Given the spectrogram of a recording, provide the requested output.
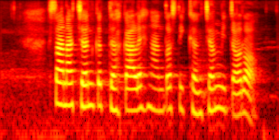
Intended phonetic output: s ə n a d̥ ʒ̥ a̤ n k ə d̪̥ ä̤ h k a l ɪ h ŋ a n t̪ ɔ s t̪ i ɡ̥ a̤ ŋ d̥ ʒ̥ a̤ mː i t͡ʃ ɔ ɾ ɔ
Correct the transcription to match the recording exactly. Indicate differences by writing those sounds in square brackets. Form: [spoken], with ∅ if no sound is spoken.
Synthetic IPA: s [a] n a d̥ ʒ̥ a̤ n k ə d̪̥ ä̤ h k a l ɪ h ŋ a n t̪ ɔ s t̪ i ɡ̥ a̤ ŋ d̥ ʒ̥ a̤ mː i t͡ʃ ɔ ɾ ɔ

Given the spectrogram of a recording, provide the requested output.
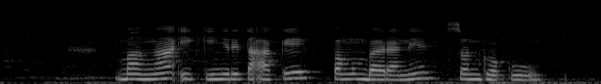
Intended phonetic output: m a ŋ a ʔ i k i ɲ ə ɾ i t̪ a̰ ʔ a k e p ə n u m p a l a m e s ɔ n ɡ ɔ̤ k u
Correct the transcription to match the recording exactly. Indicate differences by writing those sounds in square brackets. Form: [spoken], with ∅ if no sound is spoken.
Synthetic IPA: m a ŋ a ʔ i k i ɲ ə ɾ i t̪ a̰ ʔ a k e p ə [ŋ] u m [b] a [ɾ] a [n] e s ɔ n ɡ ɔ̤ k u

